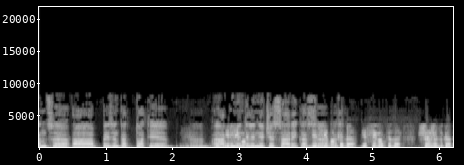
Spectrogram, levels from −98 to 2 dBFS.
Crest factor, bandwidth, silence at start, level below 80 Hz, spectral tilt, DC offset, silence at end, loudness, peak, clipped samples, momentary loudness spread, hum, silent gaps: 12 dB; 8.4 kHz; 0 s; -46 dBFS; -6.5 dB/octave; under 0.1%; 0 s; -20 LUFS; -6 dBFS; under 0.1%; 8 LU; none; none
